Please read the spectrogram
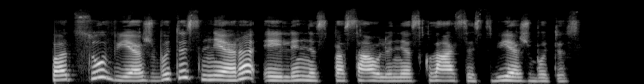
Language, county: Lithuanian, Panevėžys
